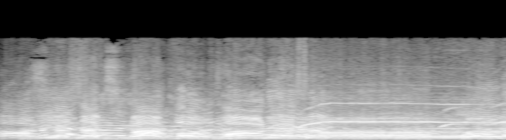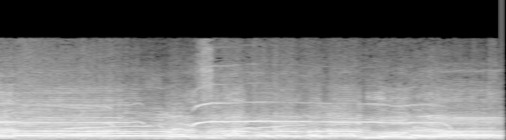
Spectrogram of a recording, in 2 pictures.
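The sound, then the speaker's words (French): A large crowd of protesters in France shouting and chanting together in loud, overlapping waves of voices, sustained throughout with rising, emphatic calls, a few days before Emmanuel Macron's re-election. “et même quelques jours avant sa réélection, d'autres voix se faisaient encore entendre.”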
